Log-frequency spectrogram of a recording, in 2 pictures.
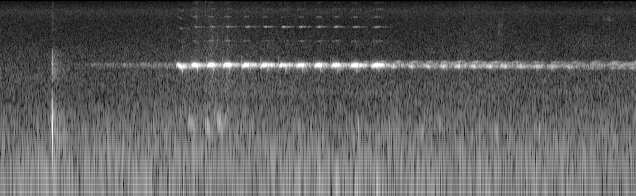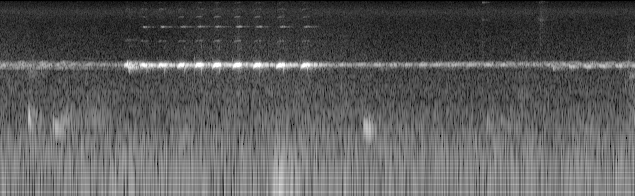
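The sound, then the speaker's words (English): Two bursts of rapid, pulsing whistled calls from a bird-voiced treefrog, each a bright repeated whistle that trails off, over a steady high insect-like drone and faint night background. “They sound like a bird call, hence their name. And I guess some folks have suggested they sound kind of like you're whistling for your dog.”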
